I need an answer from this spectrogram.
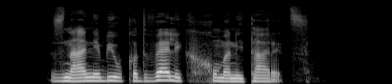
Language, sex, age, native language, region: Slovenian, female, 18-29, Slovenian, Central Slovenia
